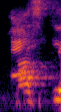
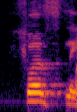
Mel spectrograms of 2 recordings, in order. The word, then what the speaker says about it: firstly: It is not fastly it is firstly firstly.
